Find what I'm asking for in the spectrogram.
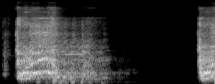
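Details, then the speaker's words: Cub Cadet ZT2 50-inch mower, Kawasaki FR691V engine, ~300 hours, after oil, fuel filter, air filter and plug service, started at half throttle on choke with empty fuel filter: catches straight away, runs strong and even, brief quiet gap, then picks up; no issues. "Sounds good, no issues."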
